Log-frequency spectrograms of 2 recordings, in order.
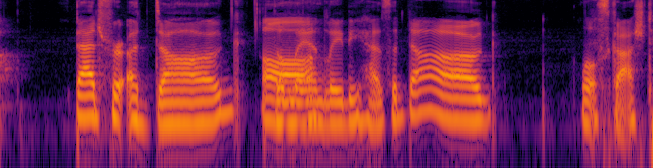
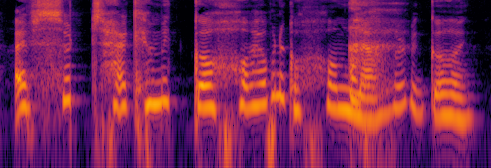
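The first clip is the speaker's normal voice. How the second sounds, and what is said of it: Tipsy breathy Marilyn Monroe impression. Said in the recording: “doing a buzzed Marilyn impression”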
